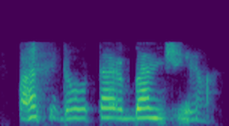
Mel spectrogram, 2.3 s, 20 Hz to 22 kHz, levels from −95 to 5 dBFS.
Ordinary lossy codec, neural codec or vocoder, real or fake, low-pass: AAC, 32 kbps; codec, 16 kHz in and 24 kHz out, 0.6 kbps, FireRedTTS-2 codec; fake; 5.4 kHz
